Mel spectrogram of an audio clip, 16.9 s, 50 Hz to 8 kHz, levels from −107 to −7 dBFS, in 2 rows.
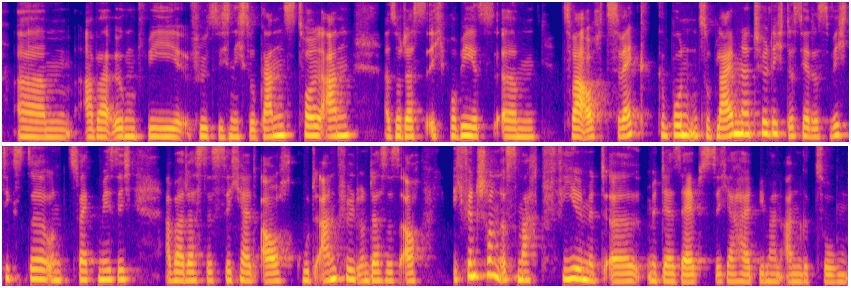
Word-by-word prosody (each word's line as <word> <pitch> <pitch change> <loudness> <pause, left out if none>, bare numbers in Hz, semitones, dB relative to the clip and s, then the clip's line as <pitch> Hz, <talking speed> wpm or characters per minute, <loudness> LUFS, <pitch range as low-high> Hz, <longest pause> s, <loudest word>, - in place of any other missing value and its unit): ähm, 165 -1 -3
aber 165 0 -2
irgendwie 175 0 -1
fühlt 180 -2 -2
sich's 170 0 -6
nicht 170 0 -3
so 160 - -4
ganz 195 +6 +3
toll 195 -2 +4
an.” 195 +3 +2 0.3
Also, 175 +2 -1
dass 180 -1 0
ich 185 - -7
probiere 190 +1 +4
jetzt, 185 +1 -5
ähm, 170 0 -1 0.2
zwar 175 -3 +3
auch 160 +1 0
zweckgebunden 205 +2 +1
zu 195 -2 -5
bleiben 185 +5 +6
natürlich, 230 +1 +4
das 180 -2 -4
ist 195 - -11
ja 180 - +2
das 170 +1 -6
Wichtigste 205 0 -1
und 180 0 -3
zweckmäßig, 195 +1 -1 0.3
aber 175 +1 0
dass 175 0 -2
das 175 0 -7
sich 180 +1 -4
halt 165 -2 -2
auch 160 +1 0
gut 180 -2 -5
anfühlt 205 +3 +2
und 170 +2 -4
das 180 0 0
ist 175 -1 -5
auch 165 0 -2 0.3
ich 190 +1 -7
finde 265 0 +6
schon, 270 -2 +2
es 205 +5 -4
macht 180 -1 -1
viel 210 0 +3
mit 175 -3 0
äh, 160 0 -1
mit 170 0 -5
der 160 -1 +1
Selbstsicherheit, 150 0 -3
wie 160 - -7
man 160 -1 -6
angezogen 150 -1 -7
175 Hz, 195 wpm, -21 LUFS, 165-195 Hz, 0.3 s, bleiben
